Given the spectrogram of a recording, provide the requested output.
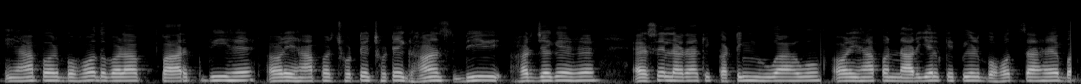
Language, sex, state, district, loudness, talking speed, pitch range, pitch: Hindi, male, Jharkhand, Jamtara, -24 LUFS, 185 wpm, 165-180 Hz, 175 Hz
